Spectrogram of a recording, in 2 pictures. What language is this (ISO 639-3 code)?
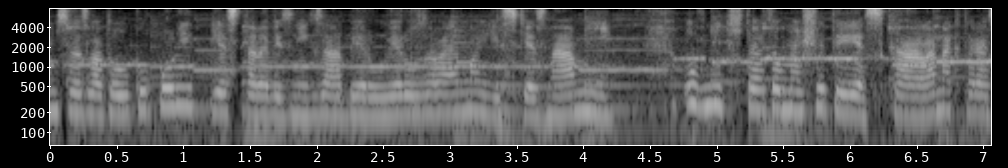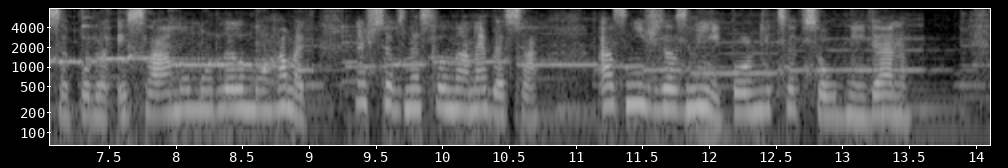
ces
